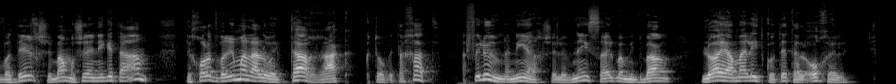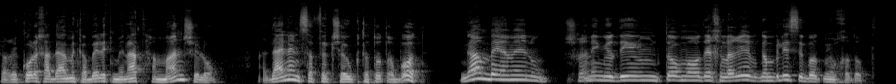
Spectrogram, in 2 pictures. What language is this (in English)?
Hebrew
